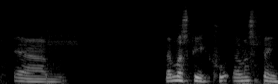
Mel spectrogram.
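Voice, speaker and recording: The speaker is a man. His voice shows ordinary pitch variation. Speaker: artist streaming while drawing. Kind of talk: casual livestream chat while drawing. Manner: casual, many filler words.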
